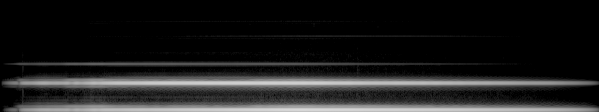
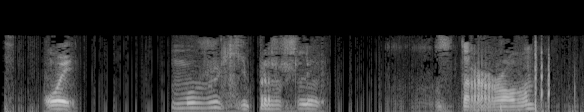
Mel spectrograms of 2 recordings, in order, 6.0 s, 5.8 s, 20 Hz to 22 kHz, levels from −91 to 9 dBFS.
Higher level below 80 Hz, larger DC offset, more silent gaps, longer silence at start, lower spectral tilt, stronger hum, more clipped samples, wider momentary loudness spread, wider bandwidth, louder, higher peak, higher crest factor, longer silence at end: second, -56 dBFS vs -48 dBFS; second, under 0.1% vs 0.1%; second, none vs 0.87-0.91 s, 3.44-3.48 s; first, 0.2 s vs 0.05 s; first, -13 dB/octave vs -6 dB/octave; neither; neither; about the same, 17 LU vs 17 LU; second, 2.2 kHz vs 6.2 kHz; first, -12 LUFS vs -24 LUFS; first, -2 dBFS vs -6 dBFS; second, 12 dB vs 20 dB; about the same, 0.1 s vs 0.05 s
